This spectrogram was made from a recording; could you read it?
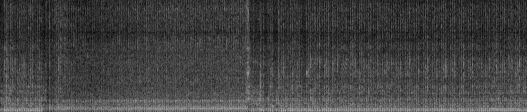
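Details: Citroën; idle hum wavers with uneven pulses and dips, hunting rather than settling; drive-by-wire throttle readings matched the pedal, idle air opening later closed slightly; unstable idle.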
